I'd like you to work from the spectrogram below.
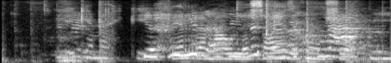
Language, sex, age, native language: Icelandic, female, 18-19, Danish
